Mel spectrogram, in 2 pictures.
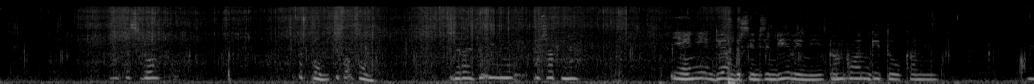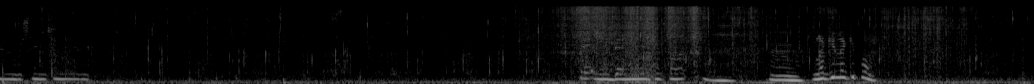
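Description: A dog licks a newborn puppy with wet, smacking sounds.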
